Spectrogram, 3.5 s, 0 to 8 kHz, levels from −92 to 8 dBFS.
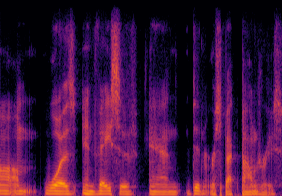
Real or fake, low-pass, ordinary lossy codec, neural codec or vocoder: real; 7.2 kHz; Opus, 24 kbps; none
